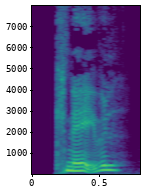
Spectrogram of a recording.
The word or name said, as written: knavel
